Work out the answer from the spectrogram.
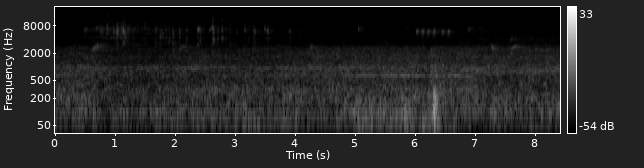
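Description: Faint outdoor ambience with scattered short, high-pitched bird chirps, and one dull thump about six seconds in.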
